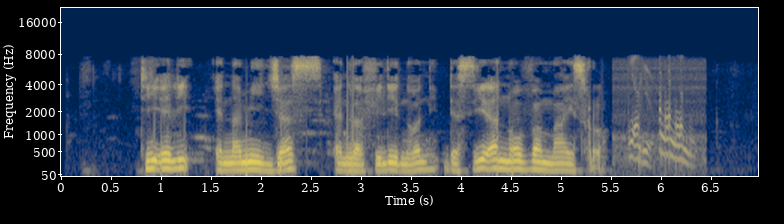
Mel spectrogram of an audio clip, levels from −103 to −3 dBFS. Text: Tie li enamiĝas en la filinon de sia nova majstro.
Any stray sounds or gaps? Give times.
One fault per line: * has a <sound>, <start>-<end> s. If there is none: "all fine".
* has a chirp, 5.7-6.4 s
